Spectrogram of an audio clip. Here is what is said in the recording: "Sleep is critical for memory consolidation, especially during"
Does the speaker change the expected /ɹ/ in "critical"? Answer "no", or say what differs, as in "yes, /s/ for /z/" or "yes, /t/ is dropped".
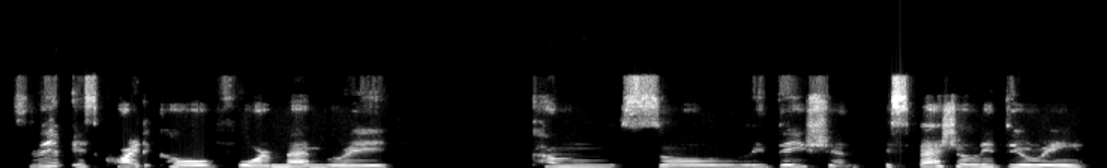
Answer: yes, /w/ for /ɹ/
